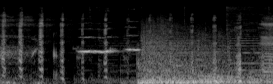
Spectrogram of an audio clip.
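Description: A parrot whistles one steady, high-pitched note for about half a second after a few short clicky bursts, then a loud, dense wash of noise takes over.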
